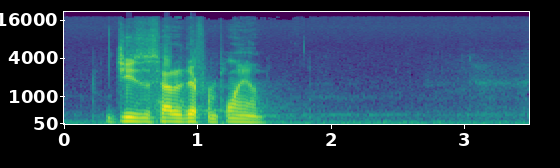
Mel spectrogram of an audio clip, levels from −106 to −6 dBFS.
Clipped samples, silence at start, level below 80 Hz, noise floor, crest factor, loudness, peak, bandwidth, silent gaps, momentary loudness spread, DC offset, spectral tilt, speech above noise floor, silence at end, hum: under 0.1%; 0.3 s; -52 dBFS; -49 dBFS; 18 dB; -15 LUFS; 0 dBFS; 18 kHz; none; 13 LU; under 0.1%; -5.5 dB/octave; 34 dB; 2 s; none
